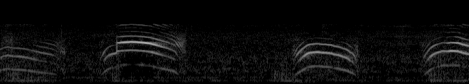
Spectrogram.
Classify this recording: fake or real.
real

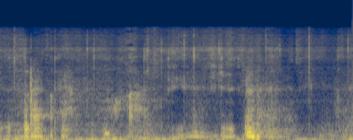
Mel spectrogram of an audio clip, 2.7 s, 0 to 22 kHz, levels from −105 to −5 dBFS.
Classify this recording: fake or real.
fake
